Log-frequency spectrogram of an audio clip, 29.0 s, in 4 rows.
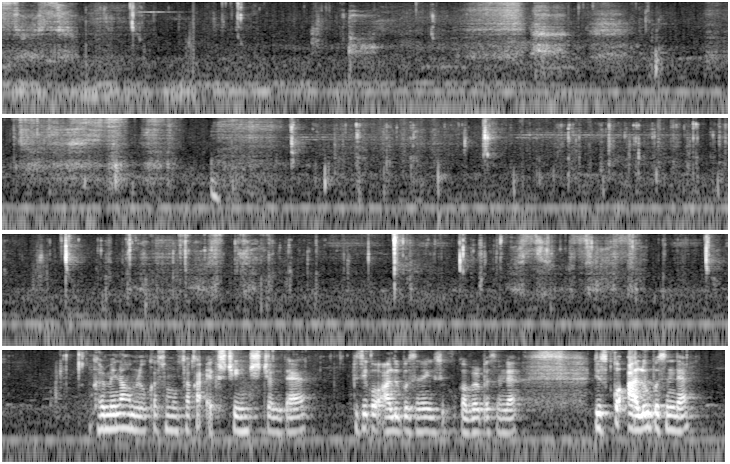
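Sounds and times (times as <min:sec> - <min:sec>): low hum: 0:00.0 - 0:27.7
chewing and biting: 0:01.0 - 0:04.5, 0:09.9 - 0:22.7.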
